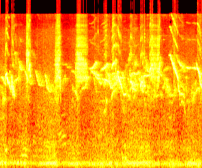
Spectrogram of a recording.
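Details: Oriental magpie-robin in fighting mood, tail fanned, pours out fast, varied song: bright whistled slurs, quick trills and clicking notes, over a low background rumble.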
